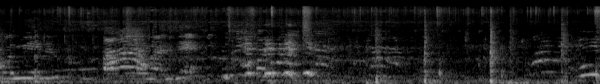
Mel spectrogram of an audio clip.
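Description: Children's voices chattering and calling out in a group, with a few sharp knocks in the second half.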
